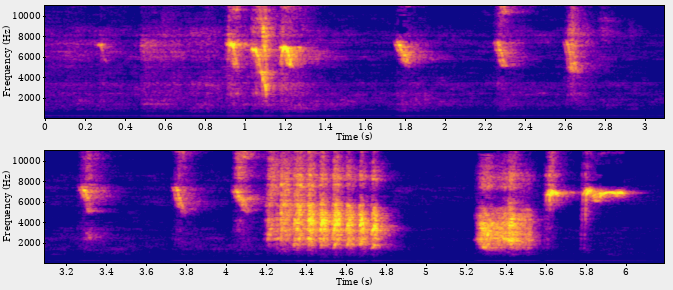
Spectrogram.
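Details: Olive-backed sunbird recorded at night as a lure: a series of thin high chips and short whistles speeding up, then harsh buzzy bursts and a final high whistled note, over faint background hiss and hum.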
